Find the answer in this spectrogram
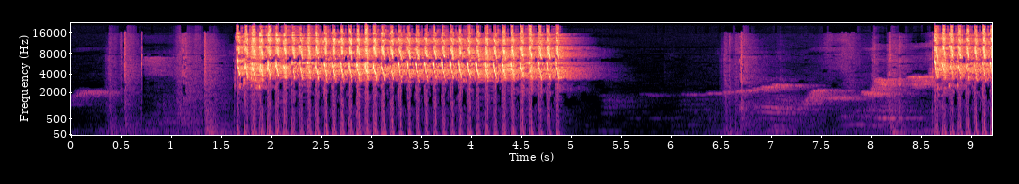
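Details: Cililin, the ashy tailorbird, singing hard as a tutor for songbirds; a long fast chatter of sharp high notes for about three seconds, then faint whistled notes from other birds before the chatter resumes.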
